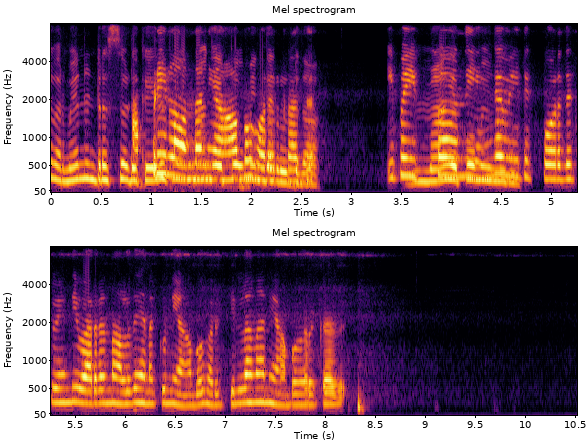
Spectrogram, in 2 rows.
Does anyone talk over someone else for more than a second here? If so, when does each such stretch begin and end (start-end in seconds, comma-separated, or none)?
0.9-2.6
